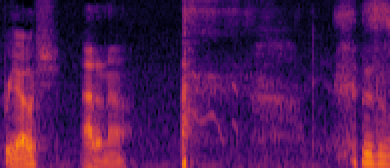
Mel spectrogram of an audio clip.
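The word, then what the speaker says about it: brioche: be honest you say do you say broch or Brios it's pronounced Brios I don't know this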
